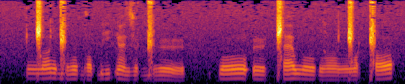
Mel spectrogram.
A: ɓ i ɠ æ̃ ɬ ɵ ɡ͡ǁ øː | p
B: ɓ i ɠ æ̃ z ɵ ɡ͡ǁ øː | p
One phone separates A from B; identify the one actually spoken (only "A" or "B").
B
